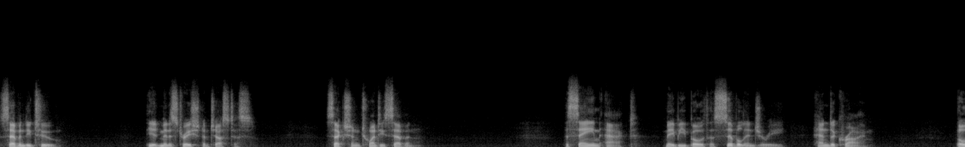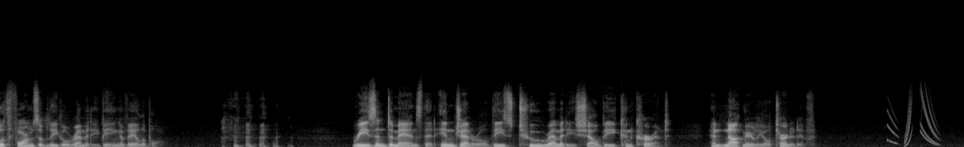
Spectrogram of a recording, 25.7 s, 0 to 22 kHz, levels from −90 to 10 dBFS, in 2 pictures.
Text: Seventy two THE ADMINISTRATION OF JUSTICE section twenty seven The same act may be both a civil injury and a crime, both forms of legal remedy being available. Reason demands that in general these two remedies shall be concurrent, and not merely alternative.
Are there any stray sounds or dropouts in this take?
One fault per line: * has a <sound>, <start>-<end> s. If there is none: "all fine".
* has a laugh, 15.8-16.8 s
* has a chirp, 24.7-25.4 s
